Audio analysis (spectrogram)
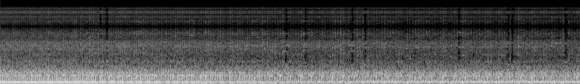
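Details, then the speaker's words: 1941 Case SC tractor, rebuilt engine, no muffler, first start since December 2015, started in 2 cranks: loud unmuffled idle with an even beat around four a second, no knock or miss; healthy smooth running. "not bad, 2 cranks, and it's been sitting since December, so runs really well."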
